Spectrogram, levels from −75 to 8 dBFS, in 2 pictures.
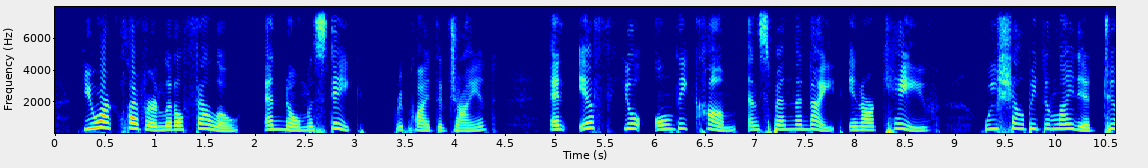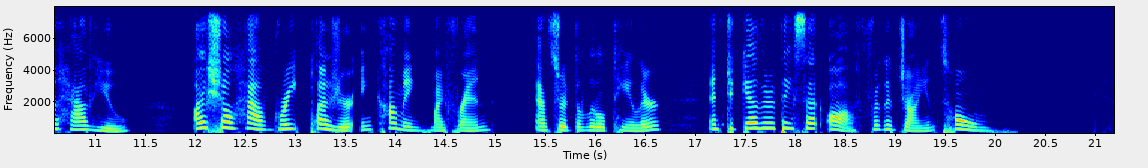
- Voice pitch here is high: Yes, high, 245 Hz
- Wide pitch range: Yes, wide, 6.5 semitones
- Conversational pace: Yes, average, 150 wpm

